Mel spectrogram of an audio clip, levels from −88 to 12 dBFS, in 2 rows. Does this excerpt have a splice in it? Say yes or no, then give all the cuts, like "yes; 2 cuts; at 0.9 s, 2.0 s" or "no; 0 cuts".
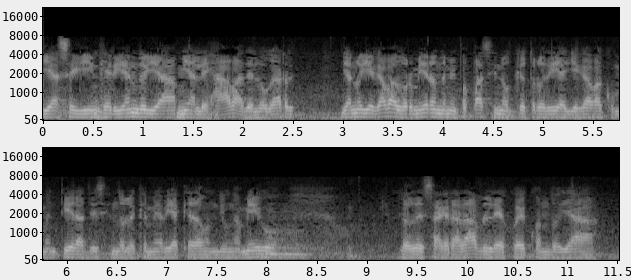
yes; 1 cut; at 1.3 s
